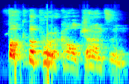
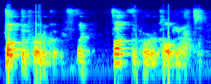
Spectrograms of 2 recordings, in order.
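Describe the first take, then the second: First: Imitated action-movie order, fading at the end; mock heroic defiance. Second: Low imitation, fading very soft; underplay the defiance, low and dropping away; understated movie line. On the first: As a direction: defy the rules like a movie hero, in mockery. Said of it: "No, actually," he's like". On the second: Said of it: "More like that".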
